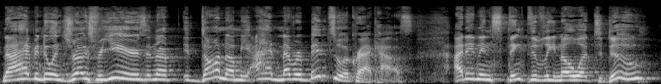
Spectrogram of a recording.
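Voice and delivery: usual speaking voice

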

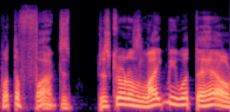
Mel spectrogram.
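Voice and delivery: high, rising exasperation; mock outrage at being rejected; exasperated disbelief. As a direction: pitch it up, baffled and hurt. Frustrated inner monologue.

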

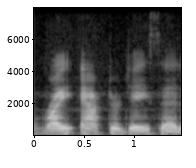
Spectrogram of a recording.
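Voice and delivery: ordinary talk

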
